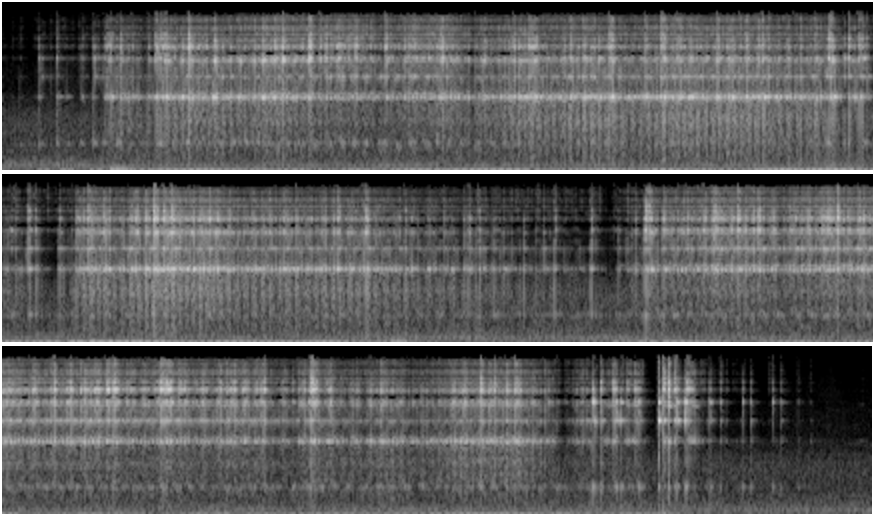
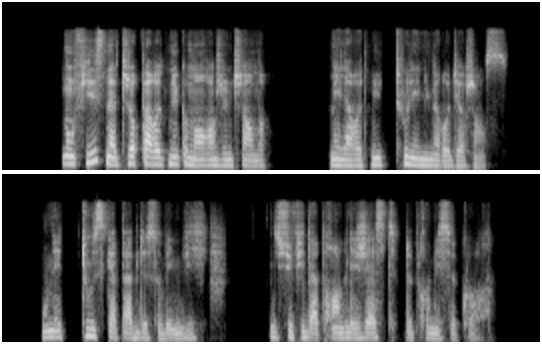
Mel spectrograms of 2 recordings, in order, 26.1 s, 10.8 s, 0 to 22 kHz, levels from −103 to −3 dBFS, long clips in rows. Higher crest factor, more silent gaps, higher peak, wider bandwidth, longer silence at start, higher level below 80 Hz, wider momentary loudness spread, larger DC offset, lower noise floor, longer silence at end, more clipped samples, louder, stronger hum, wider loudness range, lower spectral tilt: about the same, 24 dB vs 22 dB; second, none vs 2.74-3.25 s, 3.86-3.93 s, 5.06-5.76 s, 6.02-6.17 s, 7.66-8.02 s; about the same, -6 dBFS vs -4 dBFS; first, 17 kHz vs 11.5 kHz; second, 0.35 s vs 0.6 s; about the same, -60 dBFS vs -62 dBFS; about the same, 18 LU vs 16 LU; neither; second, -61 dBFS vs under -90 dBFS; first, 1 s vs 0.5 s; neither; about the same, -25 LUFS vs -26 LUFS; neither; first, 8 LU vs 4 LU; second, 3.5 dB/octave vs -4 dB/octave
